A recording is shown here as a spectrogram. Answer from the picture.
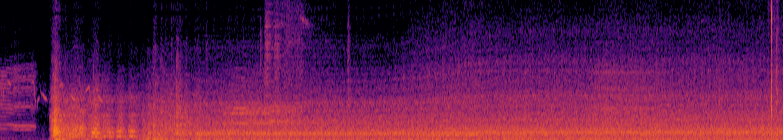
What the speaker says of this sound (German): Aber ich habe ja jetzt hier noch den Traktor.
